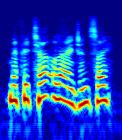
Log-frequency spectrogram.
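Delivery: put-on light Cockney accent on the phone; Cockney receptionist. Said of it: "Her voice was Cockney".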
